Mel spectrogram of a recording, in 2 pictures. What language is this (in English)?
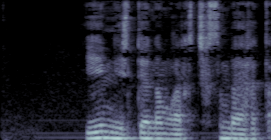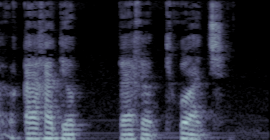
Mongolian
